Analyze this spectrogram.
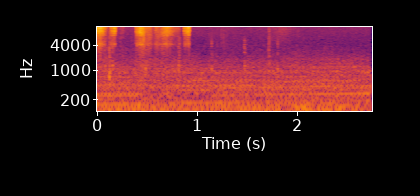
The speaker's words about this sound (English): Is it just because... Is this the City of Commerce? There's just like a lot of fucking trucks in here? There's trucks on like every fucking street. It's ridiculous.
